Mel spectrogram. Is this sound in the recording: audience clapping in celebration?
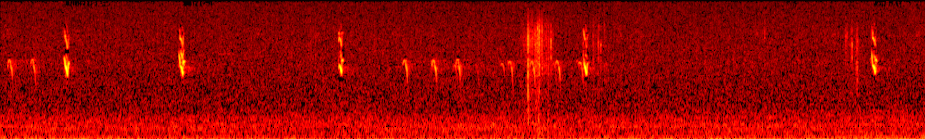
no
